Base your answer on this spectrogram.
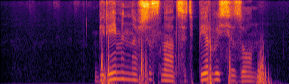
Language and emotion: Russian, neutral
